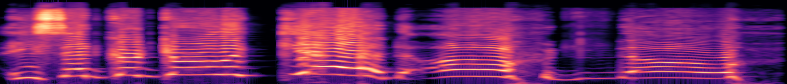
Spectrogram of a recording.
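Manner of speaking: high, loud wailing shout; appalled outburst. Real, not acted. Streamer shouting that he said it again, appalled. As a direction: wail it in appalled disbelief.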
